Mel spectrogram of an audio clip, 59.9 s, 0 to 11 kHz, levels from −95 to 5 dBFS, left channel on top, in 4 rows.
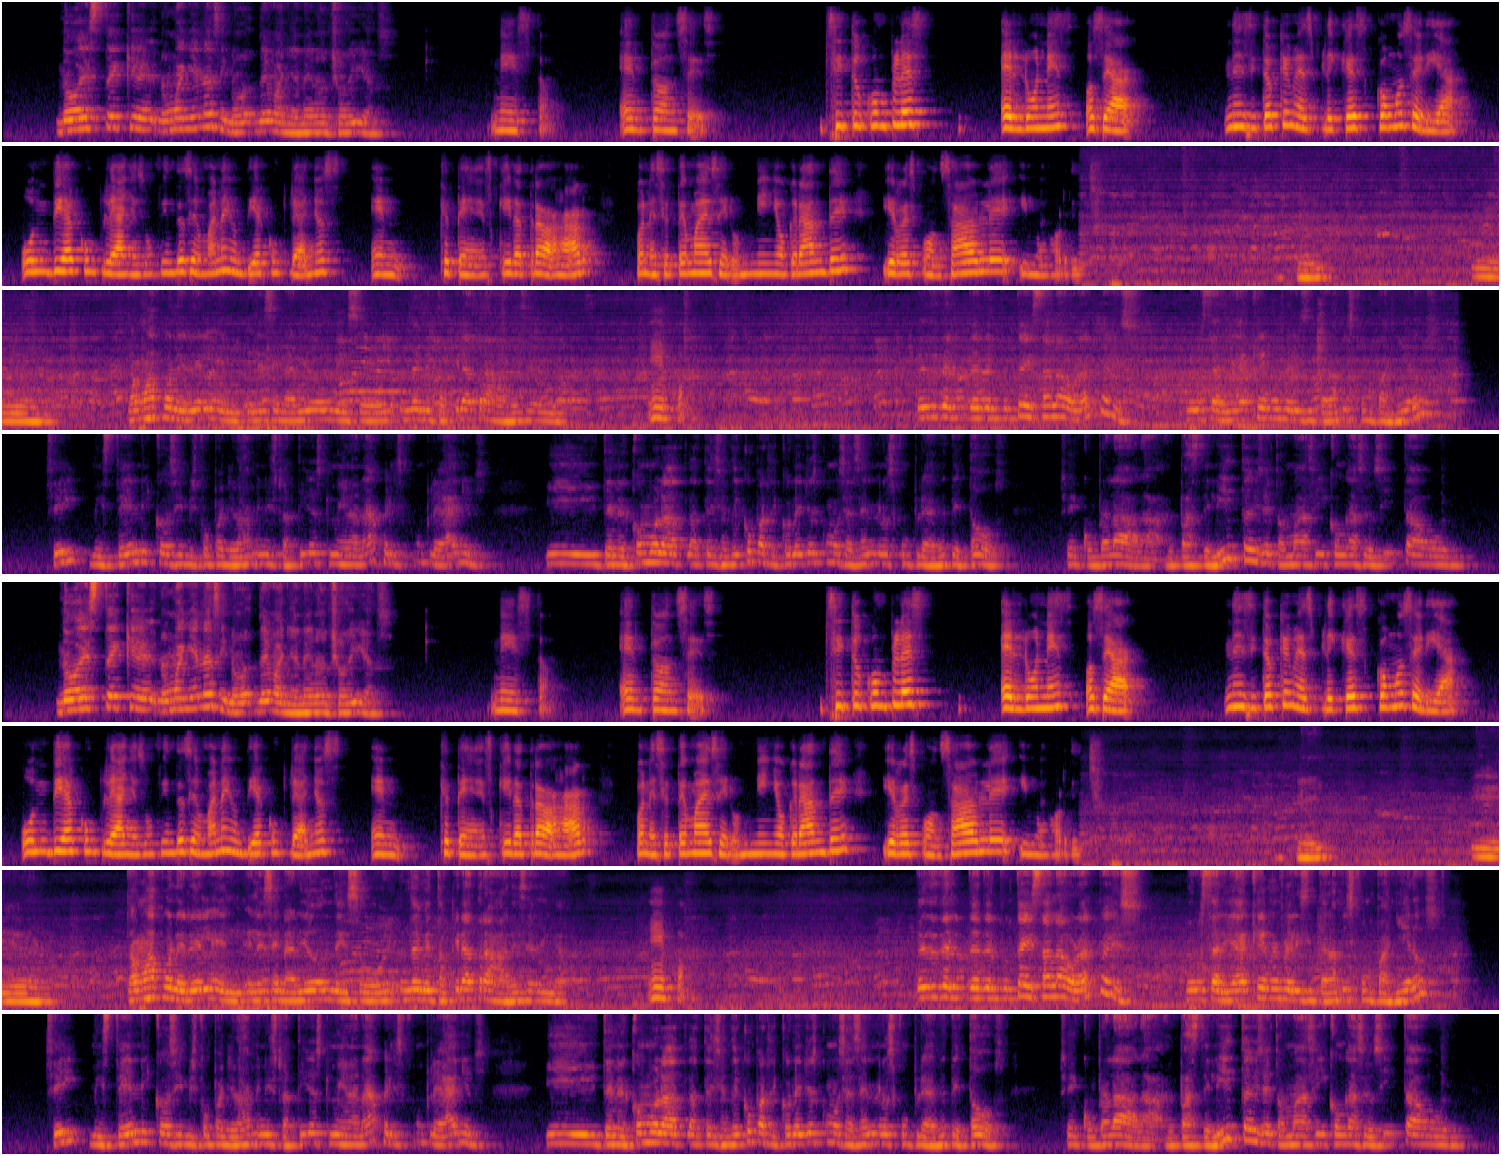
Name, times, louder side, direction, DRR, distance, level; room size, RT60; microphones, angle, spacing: voice 1, 0.5-3.9 27.7-28.3 29.7-30.5 31.2-35.6 39.1-41.3 41.8-44.3 45.4-49.7 50.3-54.9 55.6-59.6, right 3 dB, 50° right, 0.7 m, -31 dB
voice 2, 4.9-5.5 6.2-7.0 8.3-9.2 10.0-11.3 12.2-14.5 15.2-18.2 18.7-19.0 19.4-20.8 21.3-23.4 23.8-25.9 36.4-36.8, right 1 dB, 15° right, 0.7 m, -25 dB
sound 1, 25.7-44.5, left 2 dB, 75° left, 2.3 m, -43 dB
11.0 x 9.1 x 4.0 m
head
